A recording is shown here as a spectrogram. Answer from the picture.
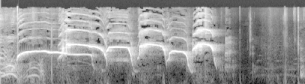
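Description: A child screaming in play: one long, very high-pitched shriek, then about five shorter ones, each dropping in pitch as it ends. The screams stop about four and a half seconds in, and silence follows.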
